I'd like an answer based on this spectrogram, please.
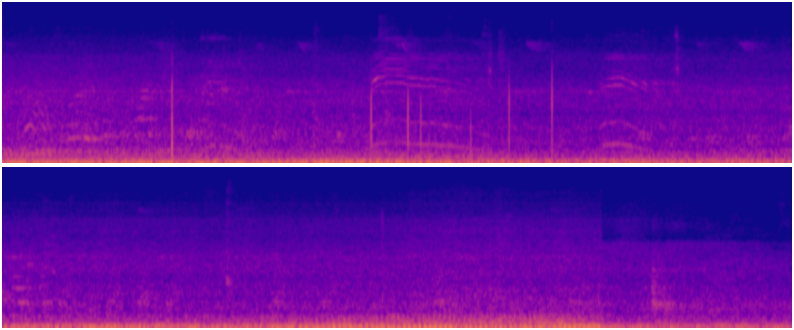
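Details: Kitten being given food, mewing in short rising-falling bursts around the fourth to sixth seconds, with a person speaking and a steady low hum underneath.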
